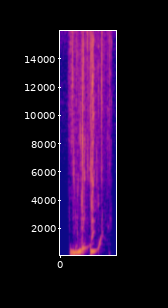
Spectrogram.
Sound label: small bubbles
